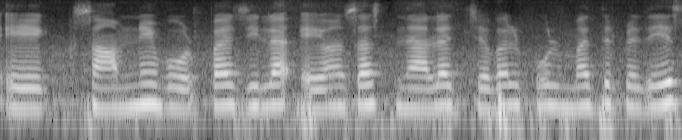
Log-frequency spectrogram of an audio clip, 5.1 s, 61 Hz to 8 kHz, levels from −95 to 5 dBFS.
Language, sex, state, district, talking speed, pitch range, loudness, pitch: Hindi, female, Madhya Pradesh, Katni, 130 wpm, 190-210 Hz, -18 LUFS, 200 Hz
